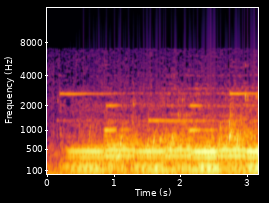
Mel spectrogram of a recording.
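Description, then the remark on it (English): A steady, low humming drone with scattered bubbly pops and gurgles rising over it as a rock cauldron boils in a cave, constantly stirred. Continuous and fairly loud, with no voices. “That rock cauldron, boiling, bubbling, constantly stirred by those ape-like men.”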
